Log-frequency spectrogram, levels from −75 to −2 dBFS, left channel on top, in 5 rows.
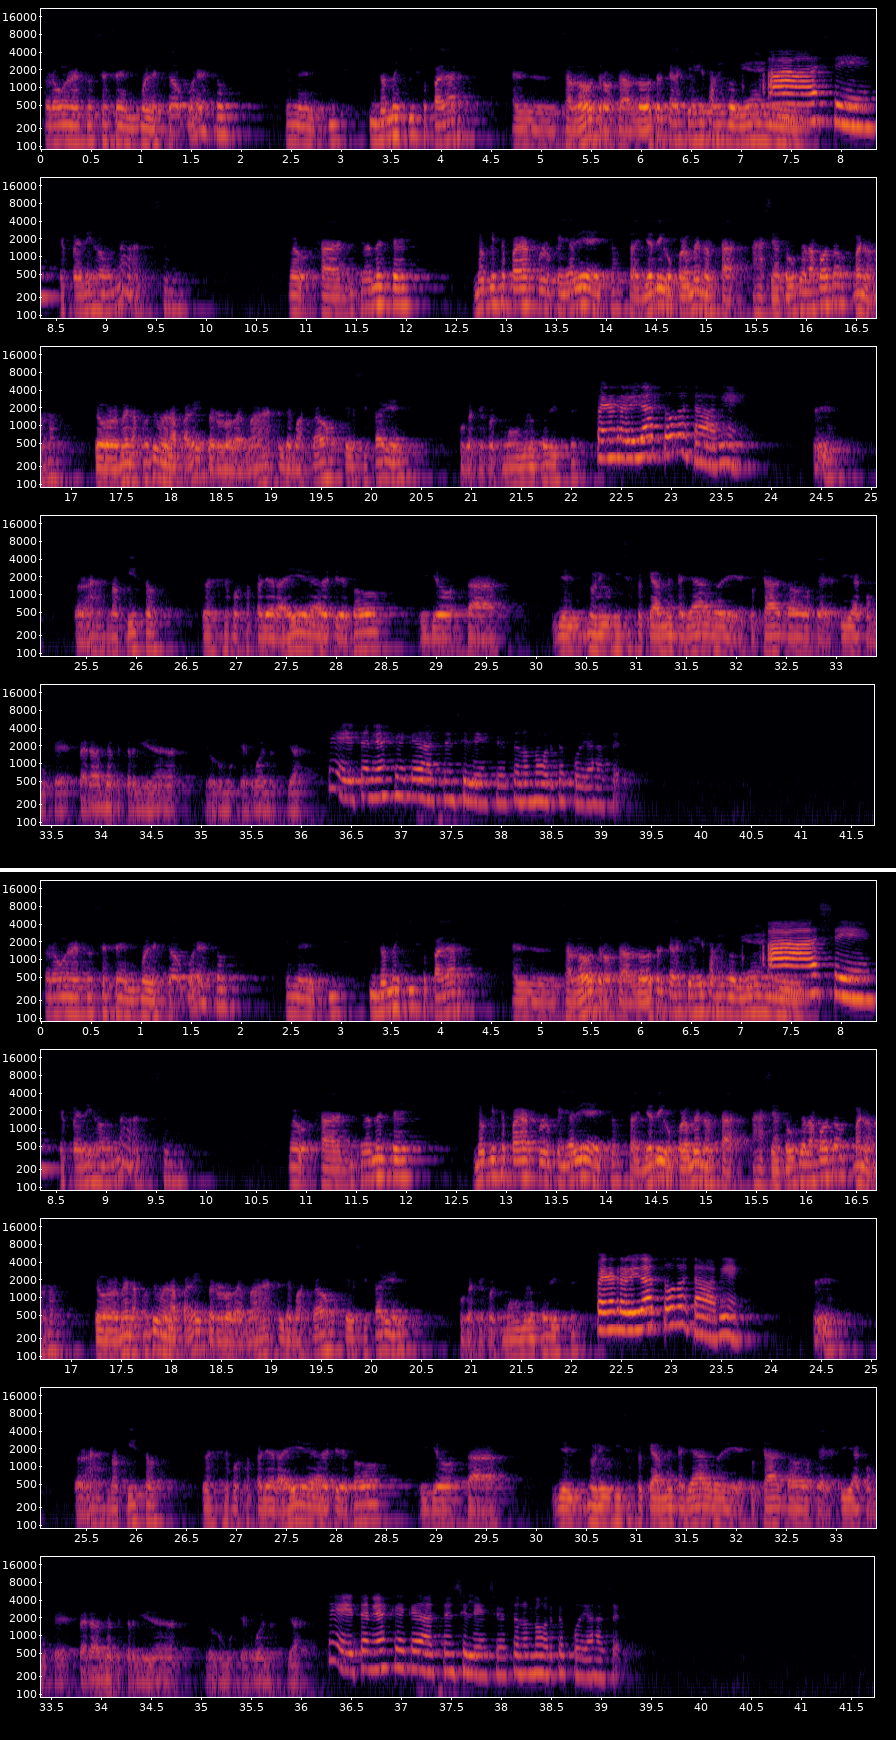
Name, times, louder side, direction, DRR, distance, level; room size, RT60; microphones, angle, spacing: voice 1, 0.0-1.9 2.4-3.0 3.3-4.2 4.7-7.6 8.5-9.8 10.8-12.0 12.7-16.9 17.2-20.4 20.9-22.1 24.4-24.7 25.4-26.2 26.7-28.5 28.8-29.6 30.2-34.7 35.0-36.0, left 1 dB, ahead, 4 dB, 1.3 m, -33 dB
voice 2, 7.3-8.3 22.3-23.7 36.3-39.2, right 3 dB, 60° right, 9 dB, 1.3 m, -29 dB
27.0 x 9.8 x 3.6 m, 0.64 s
head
